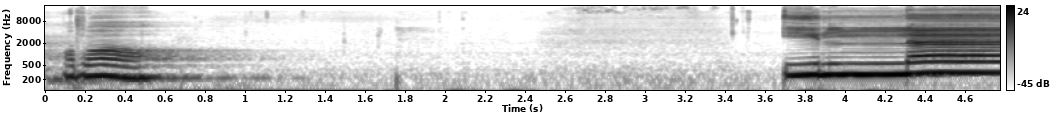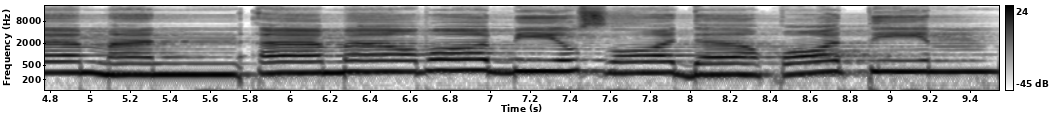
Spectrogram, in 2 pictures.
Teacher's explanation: atas yaitu baris fathah maka cara bacanya ditebalkan pangkal lidah kita naikkan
